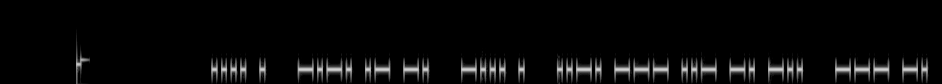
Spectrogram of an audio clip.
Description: Morse code, heard as a keyed tone, about 25 wpm, 700 Hz. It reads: HE CAN BE FOUND ON
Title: Sentences from Top 1600 Words 25wpm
